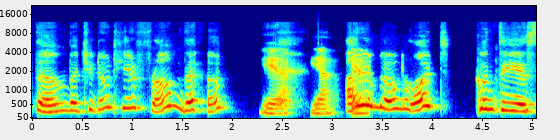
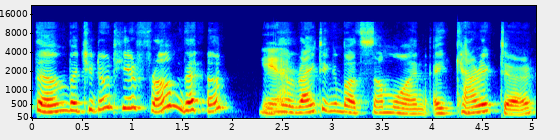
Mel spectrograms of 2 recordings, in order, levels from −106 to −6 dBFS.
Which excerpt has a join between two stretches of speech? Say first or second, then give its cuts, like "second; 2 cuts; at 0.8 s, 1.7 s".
second; 1 cut; at 2.5 s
